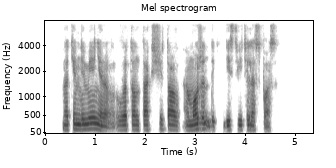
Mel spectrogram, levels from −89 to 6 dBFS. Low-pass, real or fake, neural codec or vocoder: 7.2 kHz; fake; codec, 24 kHz, 0.9 kbps, WavTokenizer, medium speech release version 1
